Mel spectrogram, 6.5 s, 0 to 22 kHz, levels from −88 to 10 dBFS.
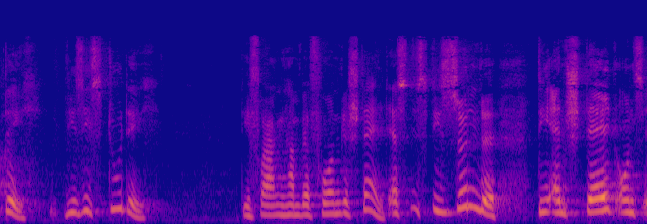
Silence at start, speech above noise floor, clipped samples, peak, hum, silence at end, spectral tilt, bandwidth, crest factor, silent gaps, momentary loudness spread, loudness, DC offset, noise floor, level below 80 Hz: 0 s; 39 dB; under 0.1%; -14 dBFS; none; 0 s; -5 dB/octave; 12 kHz; 22 dB; none; 15 LU; -34 LUFS; under 0.1%; -72 dBFS; -78 dBFS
